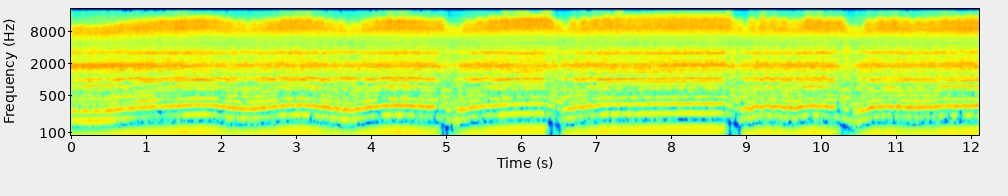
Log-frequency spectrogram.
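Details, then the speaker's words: McCulloch 250C XL X-series two-stroke strimmer after a fuel filter change; it draws fuel poorly, and a carburettor diaphragm is suspected. A raspy buzz sags and recovers every few seconds, never settling to tick-over, running lean. Cause suspected, not confirmed. "We've got no tick over though. So I don't know why we've got no tick over."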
